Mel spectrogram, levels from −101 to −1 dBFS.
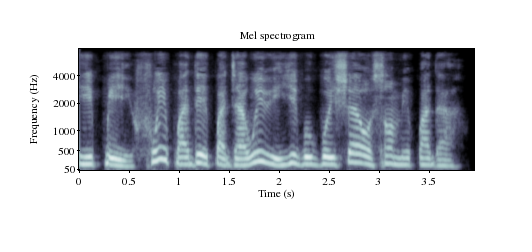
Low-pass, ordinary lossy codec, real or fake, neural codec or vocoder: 7.2 kHz; AAC, 48 kbps; fake; codec, 16 kHz, 4.8 kbps, FACodec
